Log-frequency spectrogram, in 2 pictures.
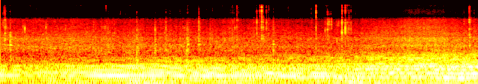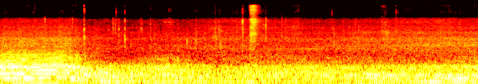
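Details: Steady low engine rumble and whirring traffic noise with no animal voice, easing after about seven seconds.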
